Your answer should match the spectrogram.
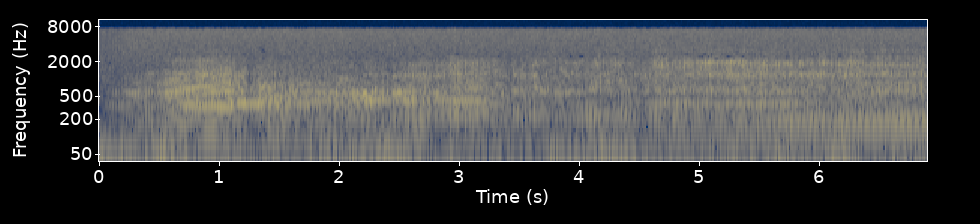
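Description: A stock car engine at the West Peabody Speedway revs loudly, its low, throaty roar rising and falling in pitch with sustained growling harmonics throughout, with no voices over it.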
